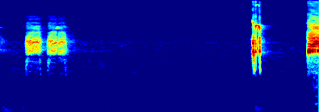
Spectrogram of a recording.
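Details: Black francolin giving brief harsh notes: a quick double rasp, a pause of nearly two seconds, then two more scratchy bursts in an otherwise quiet setting.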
